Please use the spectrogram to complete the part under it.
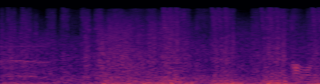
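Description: Dense, continuous gunfire from the video game Destiny, loud rapid shots blending into a constant roar with a voice faintly mixed in.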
